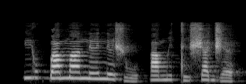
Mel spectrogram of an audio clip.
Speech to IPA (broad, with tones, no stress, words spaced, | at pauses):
jo˦ɡ͡ba˦mã˦ ne˦ne˦˨ʃu˨ | a˦mi˦˨ ti˨ʃa˧ d͡ʒɛ˨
